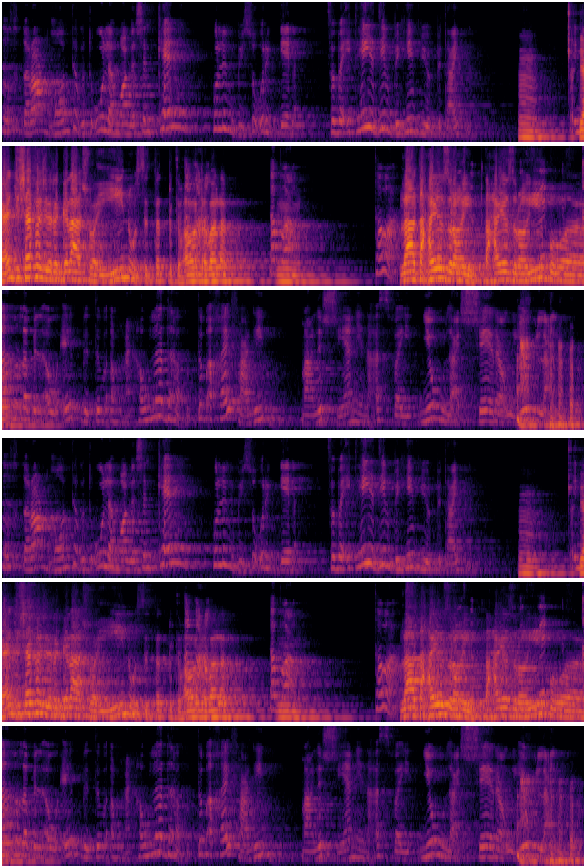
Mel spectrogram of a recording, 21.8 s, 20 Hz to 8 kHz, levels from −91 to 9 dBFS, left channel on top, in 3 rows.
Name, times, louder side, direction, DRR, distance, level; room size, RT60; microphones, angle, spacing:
voice 1, 0.0-2.4 2.6-3.7 4.1-5.9 7.1-7.5 9.5-10.0 10.6-11.0 11.9-12.6 12.9-13.2 14.0-18.0 18.3-21.5, left 1 dB, 5° left, 7 dB, 0.6 m, -43 dB
voice 2, 7.2-10.1 10.7-11.0 12.3-14.6 21.0-21.2 21.6-21.7, left 4 dB, 90° left, 8 dB, 0.7 m, -26 dB
12.5 x 9.7 x 5.8 m, 1.5 s
head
